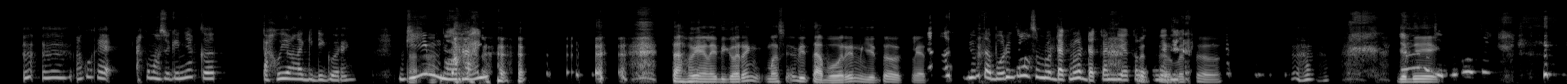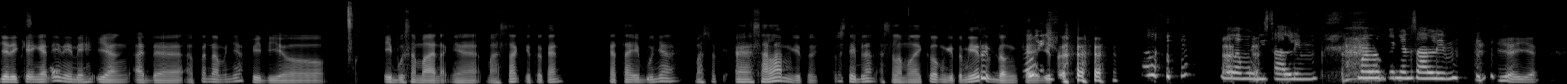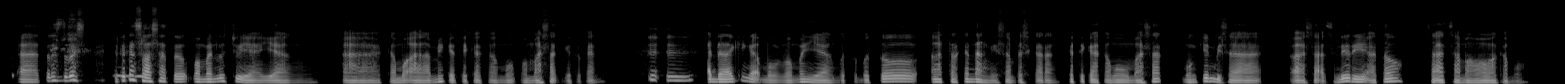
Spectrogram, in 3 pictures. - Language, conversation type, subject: Indonesian, podcast, Apa pengalaman memasak favoritmu?
- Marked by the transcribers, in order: laugh; chuckle; chuckle; laughing while speaking: "garam"; laugh; chuckle; put-on voice: "Kamu tuh gimana sih?"; chuckle; laughing while speaking: "langsung panik"; tsk; other background noise; laughing while speaking: "iya"; laugh; chuckle; laugh; chuckle; laugh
